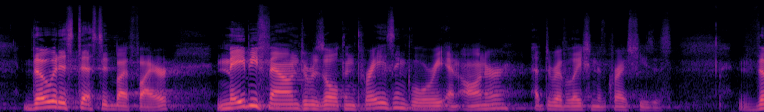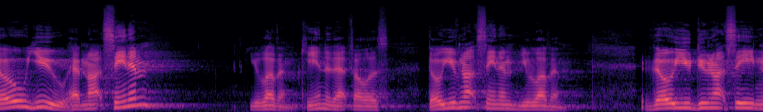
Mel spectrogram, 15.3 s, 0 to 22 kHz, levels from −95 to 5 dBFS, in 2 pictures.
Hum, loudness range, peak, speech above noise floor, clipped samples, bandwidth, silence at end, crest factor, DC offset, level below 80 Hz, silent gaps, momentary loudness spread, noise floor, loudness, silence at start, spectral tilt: none; 6 LU; -14 dBFS; 37 dB; under 0.1%; 17.5 kHz; 0 s; 22 dB; under 0.1%; -82 dBFS; none; 17 LU; -74 dBFS; -36 LUFS; 0.25 s; -5 dB/octave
